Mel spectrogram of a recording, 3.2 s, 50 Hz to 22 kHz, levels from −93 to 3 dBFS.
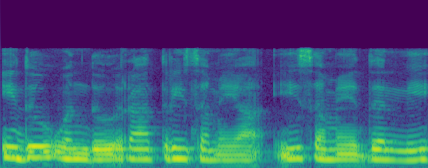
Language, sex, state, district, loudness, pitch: Kannada, female, Karnataka, Dakshina Kannada, -13 LUFS, 195 Hz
